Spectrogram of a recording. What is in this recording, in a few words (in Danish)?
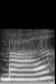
"Meget", Danish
